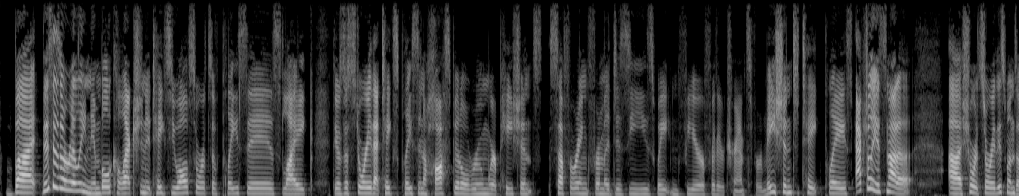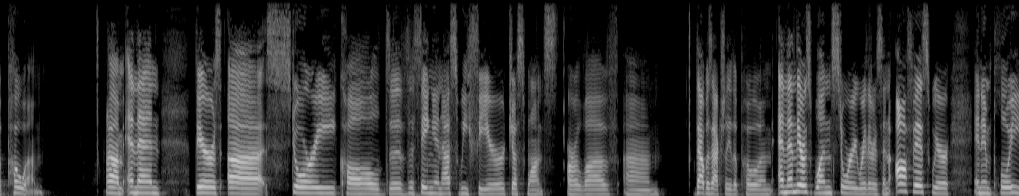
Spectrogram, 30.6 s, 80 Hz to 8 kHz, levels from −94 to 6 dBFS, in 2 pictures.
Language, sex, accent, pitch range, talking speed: English, female, American, 195-235 Hz, 170 wpm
